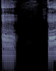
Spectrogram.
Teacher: जीभ के बीच वाले भाग में से बोला जाता है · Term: मध्य स्वर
